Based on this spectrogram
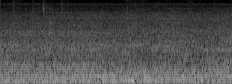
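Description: An airplane flies over near an airport, producing a steady, dense low roar that holds at a constant level with no voices.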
